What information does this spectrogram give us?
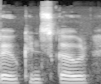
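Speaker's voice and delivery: accent from Sunderland. Comparing two similar accents, demonstrating words in a softer Sunderland accent. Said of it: "the Sunderland accent's a little bit softer".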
